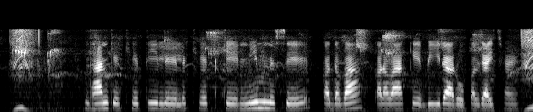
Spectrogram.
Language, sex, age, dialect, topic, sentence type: Magahi, female, 36-40, Western, agriculture, statement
